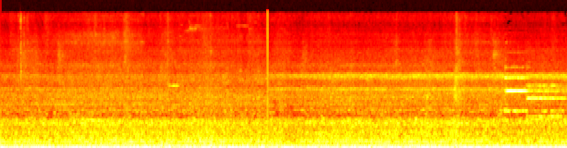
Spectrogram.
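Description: A passenger train running along the line, heard from inside the carriage: a steady rumble of wheels and running gear. A faint high whine comes in about halfway through, and a few short high tones step downward near the end.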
